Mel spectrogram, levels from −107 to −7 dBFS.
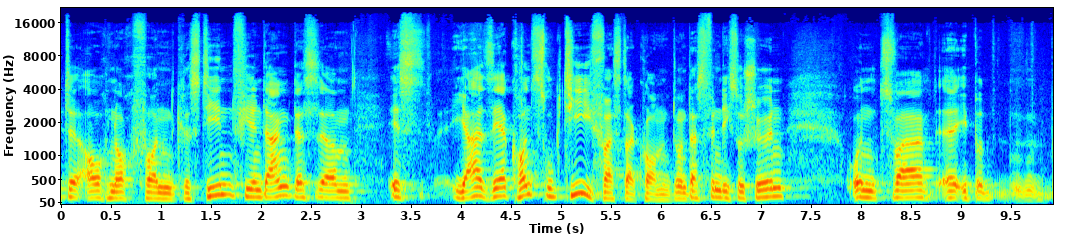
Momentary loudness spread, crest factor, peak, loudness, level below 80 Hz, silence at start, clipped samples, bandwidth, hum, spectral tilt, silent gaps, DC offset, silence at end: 12 LU; 18 dB; -12 dBFS; -31 LUFS; -72 dBFS; 0 s; under 0.1%; over 20 kHz; none; -5.5 dB/octave; none; under 0.1%; 0 s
